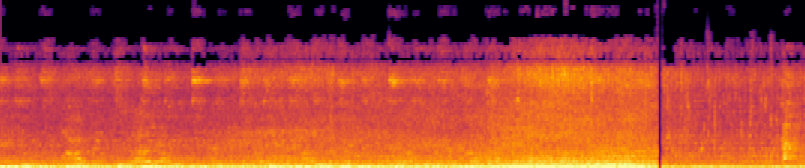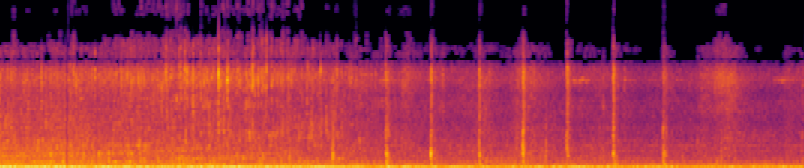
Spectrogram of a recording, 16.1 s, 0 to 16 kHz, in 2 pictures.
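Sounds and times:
passing vehicle engine rumbling: 0:00.0 - 0:13.2
footsteps on stone steps: 0:11.4 - 0:14.9.

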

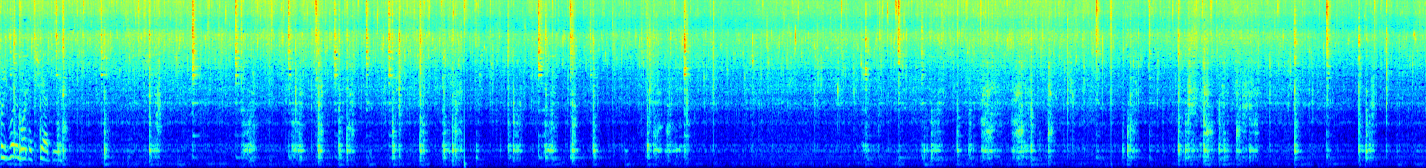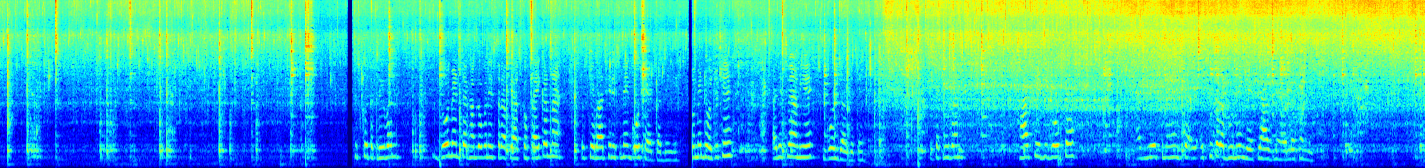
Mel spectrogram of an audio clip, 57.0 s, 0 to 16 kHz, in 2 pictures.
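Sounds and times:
onions sizzling in oil: 0:00.0 - 0:57.0
metal spoon scraping a pot: 0:03.0 - 0:09.3, 0:10.2 - 0:12.0, 0:12.9 - 0:13.8, 0:17.2 - 0:21.2, 0:21.9 - 0:25.4, 0:42.8 - 0:44.4, 0:49.6 - 0:51.2, 0:53.9 - 0:56.1.

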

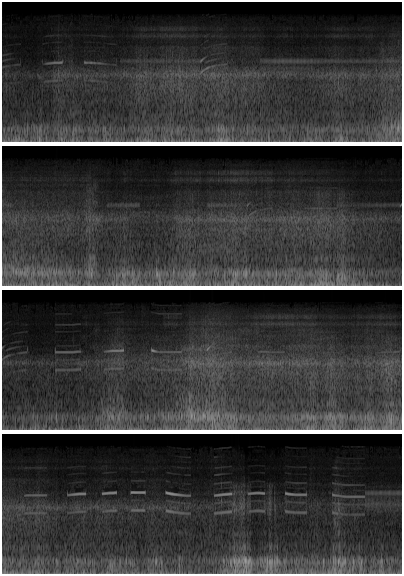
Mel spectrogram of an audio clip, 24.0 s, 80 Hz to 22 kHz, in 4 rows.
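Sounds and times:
short high beeps and chirps: 0:00.0 - 0:02.2, 0:02.8 - 0:05.7, 0:07.4 - 0:08.3, 0:11.4 - 0:15.5, 0:17.8 - 0:24.0
wind buffeting microphone: 0:00.0 - 0:24.0.

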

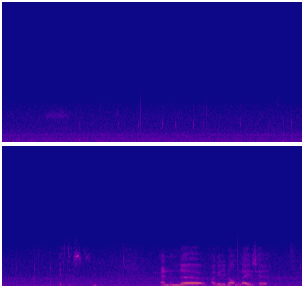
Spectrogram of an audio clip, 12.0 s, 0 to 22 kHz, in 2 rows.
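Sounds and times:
electrical hum with hiss: 0:00.0 - 0:12.0
stylus ticking on tablet: 0:02.7 - 0:07.2.

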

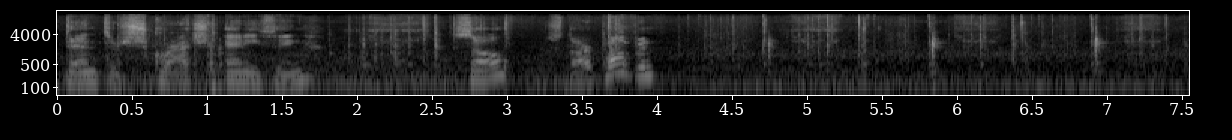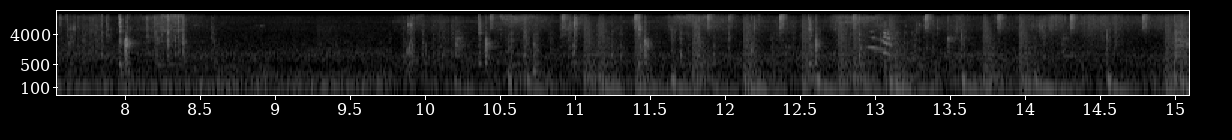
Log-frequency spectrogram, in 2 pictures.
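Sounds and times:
floor jack clicking: 0:09.8 - 0:15.0.

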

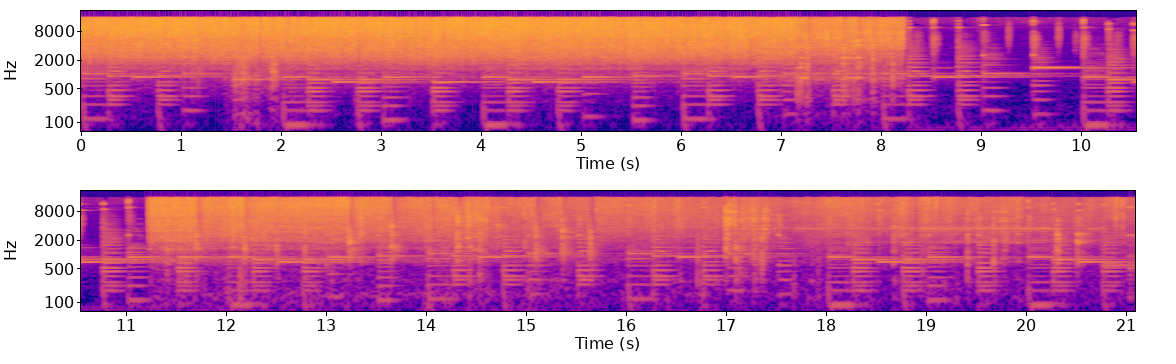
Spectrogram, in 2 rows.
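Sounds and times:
potatoes sizzling in a saucepan: 0:00.0 - 0:08.3, 0:11.3 - 0:21.0
light background music: 0:00.1 - 0:21.0
wooden spatula scraping a pan: 0:13.2 - 0:15.1, 0:16.8 - 0:18.1, 0:18.7 - 0:21.0.

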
